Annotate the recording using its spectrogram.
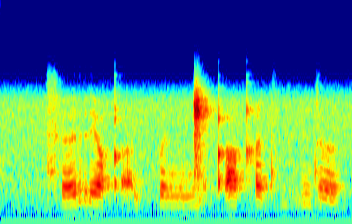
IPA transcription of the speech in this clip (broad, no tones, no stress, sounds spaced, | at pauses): t͡sʰ ɜ r ɛ u̯ qʼ ɛ̰ i̯ pː ɜ ŋ ɘ ŋ͡ǁ ḭ qʼ ɜ i̯ qʰ i tʰ j ṵ n d ʌ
